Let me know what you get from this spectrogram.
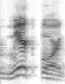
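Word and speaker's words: Mörk Borg: for pirate Borg for mirk Borg because remember we've been pronouncing it wrong it's mirk not Mor it's mirk Borg mirk Borg or Meow Borg pirate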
